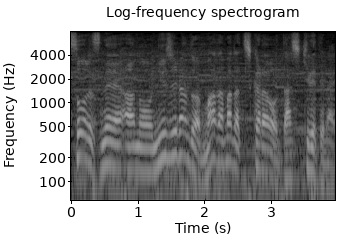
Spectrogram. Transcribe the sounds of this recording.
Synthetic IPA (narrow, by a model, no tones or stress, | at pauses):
so̞ːd̪e̞sɨne̞ano̞ɲ̟ɯ̟ːʑiːɾãnd̪o̞βamad̪amad̪at͡ɕi̥kaɾao̞d̪aɕi̥kʲiɾe̞t̪e̞na̰ḭ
